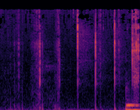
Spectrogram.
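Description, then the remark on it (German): Dry rustling and scraping of a pen rubbed over a surface, in short irregular strokes that end in a louder, fuller scrape. No one talks. “Du kannst damit so ein bisschen drauf rumrascheln oder sowas.”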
